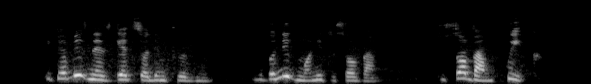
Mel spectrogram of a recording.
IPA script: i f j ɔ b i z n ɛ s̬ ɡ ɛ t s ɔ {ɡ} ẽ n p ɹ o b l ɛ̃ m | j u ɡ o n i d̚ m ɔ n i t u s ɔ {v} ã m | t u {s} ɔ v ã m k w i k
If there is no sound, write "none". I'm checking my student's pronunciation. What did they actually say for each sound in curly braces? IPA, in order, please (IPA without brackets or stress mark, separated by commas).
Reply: d, v, s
